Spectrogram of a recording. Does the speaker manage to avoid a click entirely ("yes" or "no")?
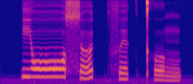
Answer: yes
